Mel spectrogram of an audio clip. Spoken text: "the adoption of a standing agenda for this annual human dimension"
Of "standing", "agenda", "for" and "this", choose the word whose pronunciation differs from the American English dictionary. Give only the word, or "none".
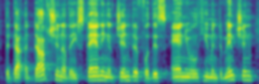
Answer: none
